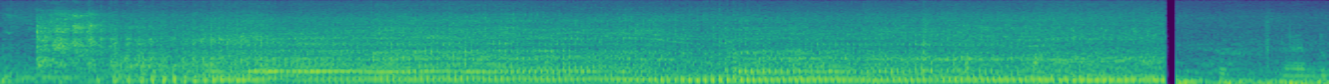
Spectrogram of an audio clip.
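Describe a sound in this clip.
A motor scooter engine starts and idles, then rides off and fades.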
